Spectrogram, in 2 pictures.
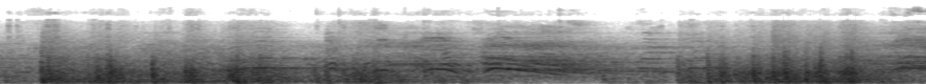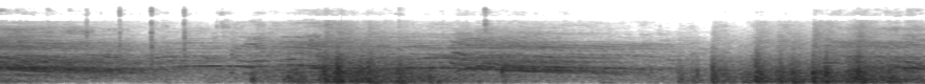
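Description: Repeated slams and thuds from wrestlers' blows and bodies hitting the ring, mixed with a crowd shouting and yelling in a large hall.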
